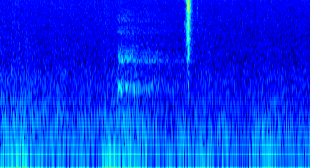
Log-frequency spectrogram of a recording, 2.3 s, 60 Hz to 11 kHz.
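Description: Low, steady rumble of a Toyota 4Runner driving along a leaf-covered forest trail, with a single sharp click about halfway through.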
